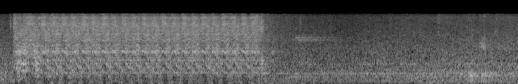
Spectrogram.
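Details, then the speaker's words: Nissan Sunny Y11 AD wagon after an engine swap, with an intermittent crank-no-start and code P0335. The starter cranks steadily with a rattly whirr whether the crank sensor is plugged in or not, but the engine never starts. "so it cranks but it's not starting it unplug so we're going to plug this back in"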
